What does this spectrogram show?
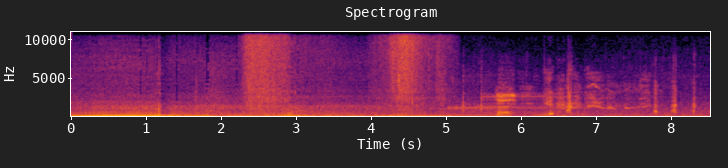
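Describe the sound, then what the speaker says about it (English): A car braking hard just ahead of another car, with a steady engine and road drone broken by two loud rushing bursts, then a quieter stretch with scattered clunks and squeaks. "Ready, steady, and brake testing James May."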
